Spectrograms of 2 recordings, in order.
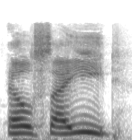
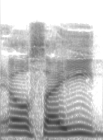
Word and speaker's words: El Cid: And I think it's pronounced El Said, which means the Lord.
